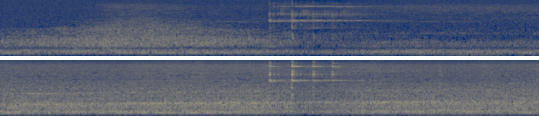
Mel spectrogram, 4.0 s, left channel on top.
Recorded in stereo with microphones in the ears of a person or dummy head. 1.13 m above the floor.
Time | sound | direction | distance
2.0 | dishes clattering | 35° right (ahead or behind) | 1.3 m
